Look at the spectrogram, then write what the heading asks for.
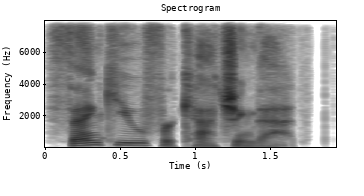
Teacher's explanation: Notice how my voice does not go up at the end. When we are nervous and apologizing, our pitch usually rises.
